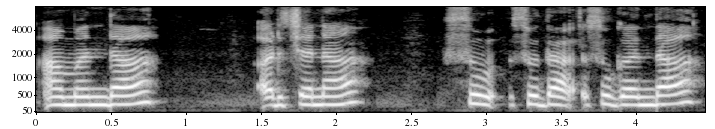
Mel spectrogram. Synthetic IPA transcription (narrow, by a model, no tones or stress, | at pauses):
amənd̪ʱa | əɾt͡ɕəna | susud̪ʱasuɡənd̪ʱa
